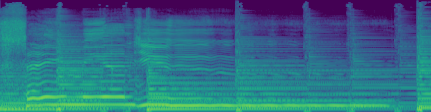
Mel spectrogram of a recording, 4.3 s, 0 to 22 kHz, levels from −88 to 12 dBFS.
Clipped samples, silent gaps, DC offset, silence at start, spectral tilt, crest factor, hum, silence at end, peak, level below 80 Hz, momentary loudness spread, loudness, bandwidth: under 0.1%; none; under 0.1%; 0 s; -5.5 dB/octave; 12 dB; none; 0 s; 0 dBFS; -38 dBFS; 8 LU; -14 LUFS; 20 kHz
